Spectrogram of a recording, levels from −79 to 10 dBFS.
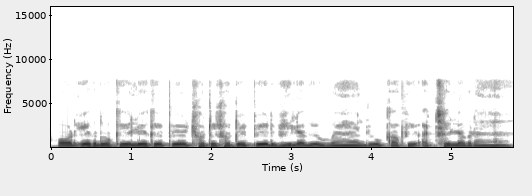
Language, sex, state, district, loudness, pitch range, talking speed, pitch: Hindi, male, Chandigarh, Chandigarh, -15 LUFS, 120-130 Hz, 175 wpm, 125 Hz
